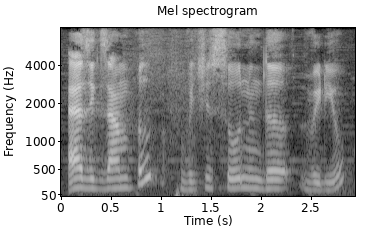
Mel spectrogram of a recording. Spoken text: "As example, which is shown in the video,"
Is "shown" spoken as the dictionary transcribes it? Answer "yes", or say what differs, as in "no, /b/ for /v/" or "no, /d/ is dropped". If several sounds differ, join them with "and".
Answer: no, /s/ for /ʃ/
